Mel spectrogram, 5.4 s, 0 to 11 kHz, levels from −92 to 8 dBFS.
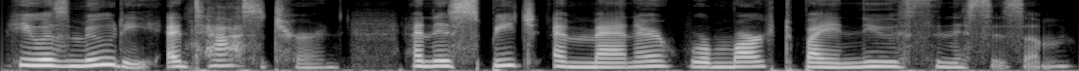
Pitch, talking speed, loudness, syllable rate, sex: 225 Hz, 180 wpm, -18 LUFS, 5.0 syllables/s, female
